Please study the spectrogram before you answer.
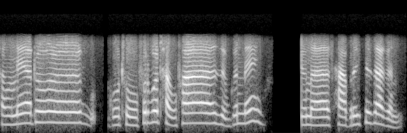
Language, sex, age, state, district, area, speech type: Bodo, female, 45-60, Assam, Chirang, rural, conversation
